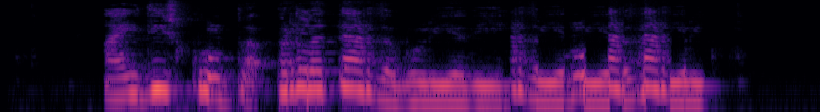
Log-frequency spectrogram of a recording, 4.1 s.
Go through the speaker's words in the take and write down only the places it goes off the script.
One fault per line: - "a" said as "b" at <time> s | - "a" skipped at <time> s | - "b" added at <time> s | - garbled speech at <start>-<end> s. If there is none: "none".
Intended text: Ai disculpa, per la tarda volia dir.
- garbled speech at 2.5-3.5 s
